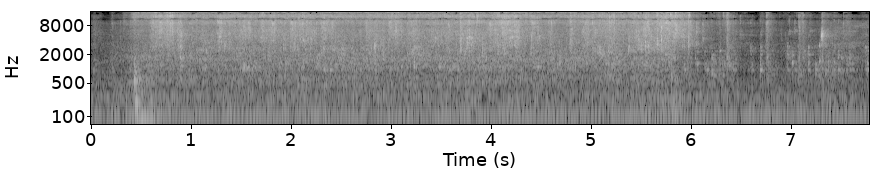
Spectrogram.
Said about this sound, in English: Wash my hand.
